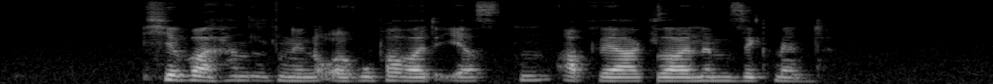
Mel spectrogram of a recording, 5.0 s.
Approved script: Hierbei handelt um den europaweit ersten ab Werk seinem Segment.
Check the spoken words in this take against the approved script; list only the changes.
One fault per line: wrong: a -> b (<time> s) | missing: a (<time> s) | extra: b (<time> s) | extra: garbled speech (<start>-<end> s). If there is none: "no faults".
no faults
